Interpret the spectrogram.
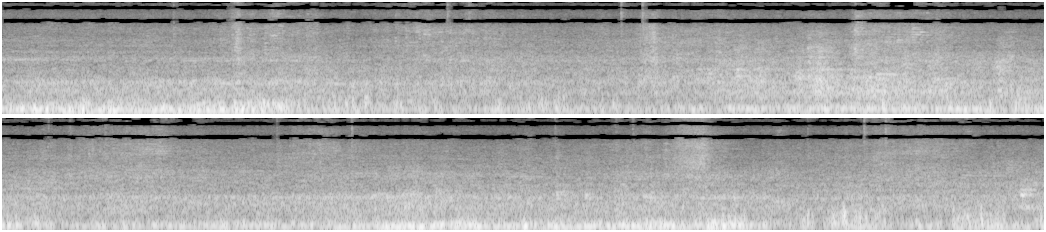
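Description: Freight train wagons rolling past close by: a steady rumble of steel wheels on the rails, with occasional clicks and clanks.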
